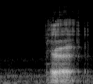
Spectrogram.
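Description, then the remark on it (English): A single loud burp erupts after a moment of near silence, with a rough, throaty rumble lasting about half a second. “Well, let me burp.”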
